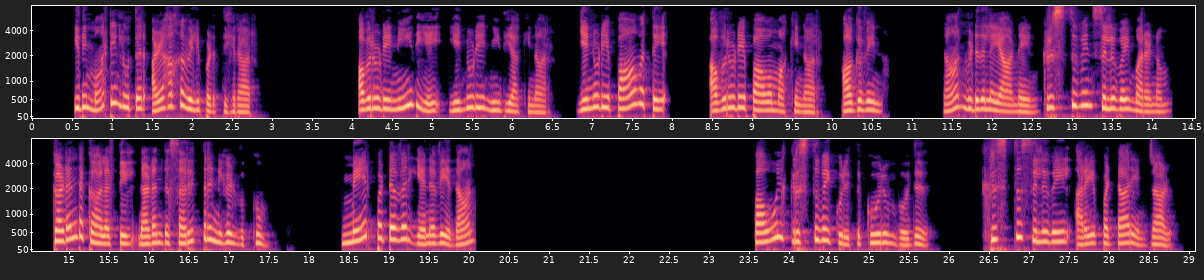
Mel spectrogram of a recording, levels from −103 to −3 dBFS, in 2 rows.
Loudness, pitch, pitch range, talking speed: -20 LUFS, 230 Hz, 195-280 Hz, 70 wpm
